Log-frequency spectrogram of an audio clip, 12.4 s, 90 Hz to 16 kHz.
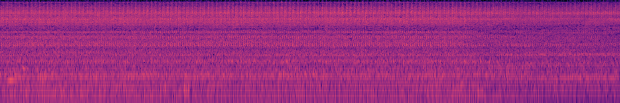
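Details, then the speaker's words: VW Golf/Jetta Mk5 2.0 FSI after timing chain replacement and brittle leaking pipe replaced: smooth even idle with light fast steady tick, no chain rattle or slap; chain no longer noisy, repair successful. "I'm not sure if you can hear right now but the chain is no longer wrting like it used to I'm just going to put it before and after video then you can hear for yourself this is the after"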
